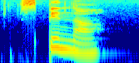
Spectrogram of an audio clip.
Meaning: 1. back, the rear of the torso 2. the back of a piece of furniture etc 3. spine, backbone
- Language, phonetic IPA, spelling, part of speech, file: Russian, [spʲɪˈna], спина, noun, Ru-спина.ogg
